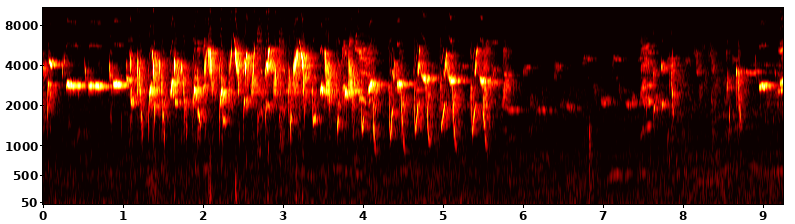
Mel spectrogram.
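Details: Timbrado canary delivering a long, dense rolling trill of rapid pulsed notes for about five seconds, then fading to a quieter pause before soft trilled phrases resume near the end.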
